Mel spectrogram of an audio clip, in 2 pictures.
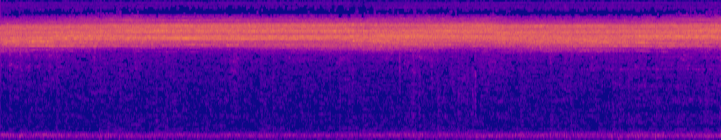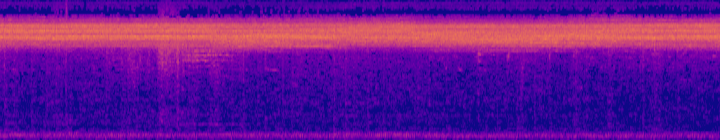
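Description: Steady chorus of insects, a dense unbroken high-pitched drone, with a low steady hum beneath it.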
